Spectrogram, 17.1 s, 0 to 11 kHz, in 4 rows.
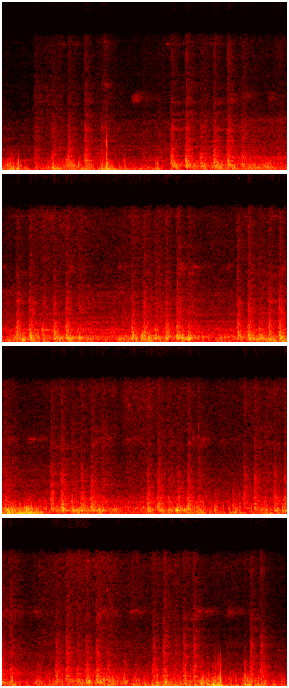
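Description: EF64 electric locomotive hauling a rake of E217-series cars, rolling slowly into the station. There is a steady rumble with wheels clacking irregularly over rail joints and points, and a faint high wheel squeal now and then.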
